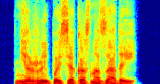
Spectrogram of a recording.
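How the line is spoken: Angry hiss. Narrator (Russian): зло прошипел я

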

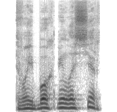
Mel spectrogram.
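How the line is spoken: Whispered. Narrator (Russian): прошептала Скалла

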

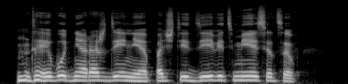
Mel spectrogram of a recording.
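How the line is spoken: Laughing. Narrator (Russian): рассмеялась Настя

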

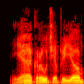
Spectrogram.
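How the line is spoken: Repeated in deep bass. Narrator (Russian): повторял басом человек-скала

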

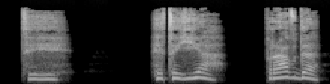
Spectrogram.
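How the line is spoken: Breathless. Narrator (Russian): выдохнула Рози

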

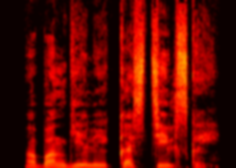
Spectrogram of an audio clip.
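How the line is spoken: Spat angrily. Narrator (Russian): зло выплюнул Оли

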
